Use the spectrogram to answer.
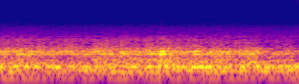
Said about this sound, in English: Start the car and drive off. Down the highway into the darkness.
